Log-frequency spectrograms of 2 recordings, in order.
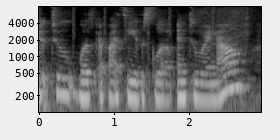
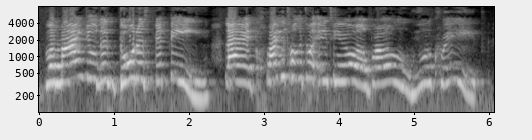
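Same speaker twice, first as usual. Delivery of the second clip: much higher and louder, indignant; outraged; 8 semitones higher, 8 dB louder than usual. Real, not acted. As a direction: rant at him like he's a creep. Outraged rant about fifty-year-old teacher.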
